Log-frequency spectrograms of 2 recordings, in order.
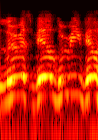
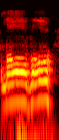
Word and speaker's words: Louisville: Don't say Louisville. It's named after King Louis, okay? So don't call it Louisville. You're supposed to call it real dumb like Lawville.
